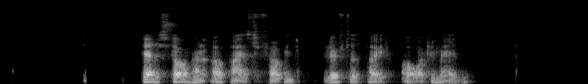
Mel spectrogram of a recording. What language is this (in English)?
Danish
